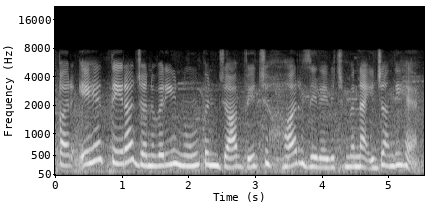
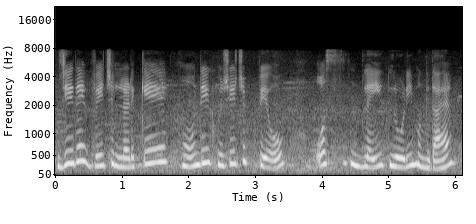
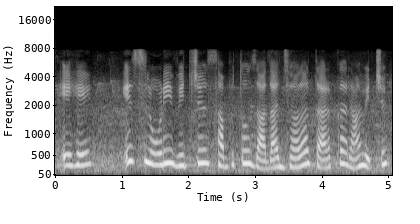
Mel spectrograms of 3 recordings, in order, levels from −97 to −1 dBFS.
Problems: constant background noise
